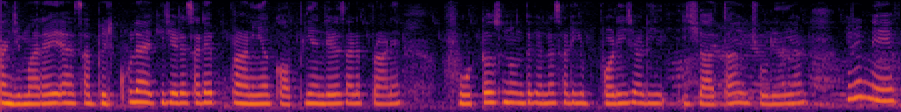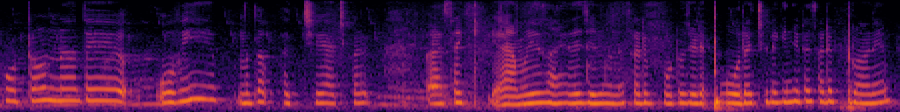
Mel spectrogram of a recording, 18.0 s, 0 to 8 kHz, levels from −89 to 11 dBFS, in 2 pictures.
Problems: low volume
